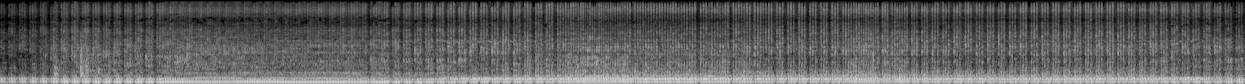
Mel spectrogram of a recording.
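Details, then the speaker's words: 2006 Saturn Ion 3, exhaust pipe blown out on the side after temporary JB Weld and aluminum tape repair failed, battery voltage low: loud raspy idle with sharp chuffing pulses well above normal exhaust volume; exhaust leak. "Yeah, that thing's loud. Dang, man. That's why I gotta get it fixed, so we're gonna work on that right now."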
